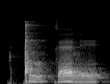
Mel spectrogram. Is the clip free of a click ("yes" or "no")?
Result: no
